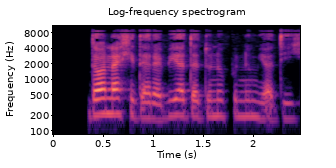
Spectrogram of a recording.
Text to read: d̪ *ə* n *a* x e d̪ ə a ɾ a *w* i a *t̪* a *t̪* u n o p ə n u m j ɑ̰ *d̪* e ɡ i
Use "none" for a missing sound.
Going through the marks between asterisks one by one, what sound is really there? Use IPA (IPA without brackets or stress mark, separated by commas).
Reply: ɑ, a, b, d̪, d̪, d̪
